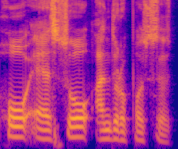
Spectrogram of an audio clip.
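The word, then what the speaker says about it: ὁ ἔσω ἄνθρωπος: 겉사람하고 발음이 비슷한데 겉사람은 호엑소 안드로포스, 속사람은 호에소 안드로포스. 이 속사람에 해당되는 이 호에소 안드로포스는 우리의 영혼이라든가 믿음 그리고 하나님과의 관계를 의미하는 말입니다.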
